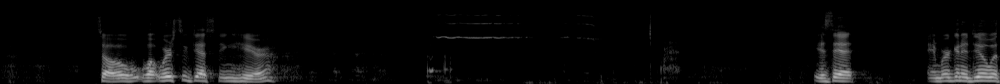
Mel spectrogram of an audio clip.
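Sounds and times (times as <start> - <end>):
high-pitched squeak: 4.3 - 6.1.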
